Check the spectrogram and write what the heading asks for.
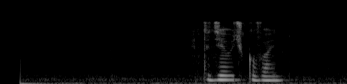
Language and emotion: Russian, neutral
